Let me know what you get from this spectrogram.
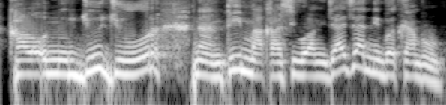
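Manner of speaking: low, reassuring mother; coaxing. Acted. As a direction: gently talk a child into confessing. Mother coaxes child to confess.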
